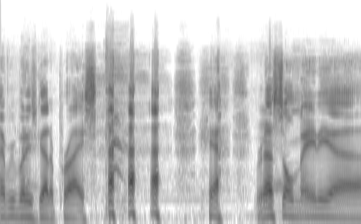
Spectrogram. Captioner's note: laughing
